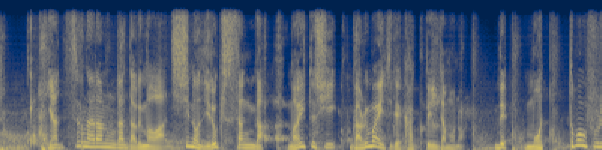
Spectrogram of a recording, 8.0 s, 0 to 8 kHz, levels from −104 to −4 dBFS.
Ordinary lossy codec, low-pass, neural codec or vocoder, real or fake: none; 7.2 kHz; codec, 16 kHz, 2 kbps, X-Codec, HuBERT features, trained on LibriSpeech; fake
